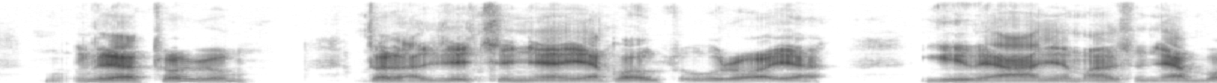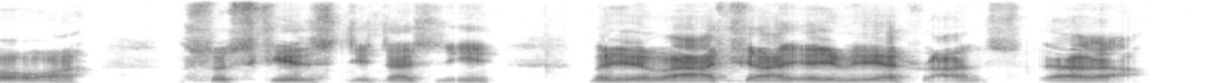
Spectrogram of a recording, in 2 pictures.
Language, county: Lithuanian, Kaunas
